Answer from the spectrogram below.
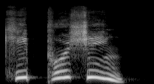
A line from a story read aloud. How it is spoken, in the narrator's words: they yelled over my screams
